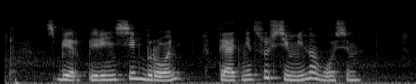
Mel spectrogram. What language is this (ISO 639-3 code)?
rus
